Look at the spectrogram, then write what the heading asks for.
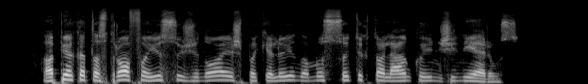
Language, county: Lithuanian, Panevėžys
